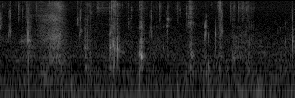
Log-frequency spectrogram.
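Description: A person biting into a piece of Korean fried chicken and chewing it close to the microphone, with irregular sharp crunches, the loudest about two to three seconds in.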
